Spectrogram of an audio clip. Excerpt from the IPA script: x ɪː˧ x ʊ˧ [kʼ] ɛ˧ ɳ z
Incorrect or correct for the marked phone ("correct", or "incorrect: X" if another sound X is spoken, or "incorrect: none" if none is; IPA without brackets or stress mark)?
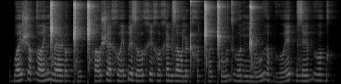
incorrect: x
